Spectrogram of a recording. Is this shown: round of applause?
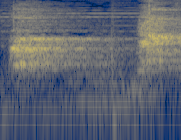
no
